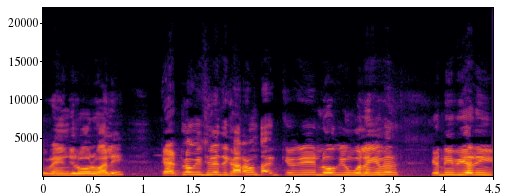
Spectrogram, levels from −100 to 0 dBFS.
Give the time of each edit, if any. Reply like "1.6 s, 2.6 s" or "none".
none

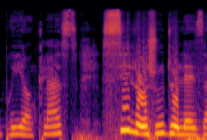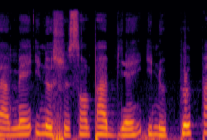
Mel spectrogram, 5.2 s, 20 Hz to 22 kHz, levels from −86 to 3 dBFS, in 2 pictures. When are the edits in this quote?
none

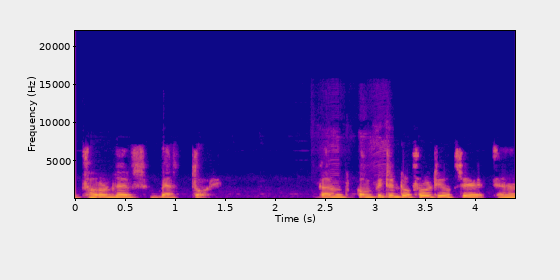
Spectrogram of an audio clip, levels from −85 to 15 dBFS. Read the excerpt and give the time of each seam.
none

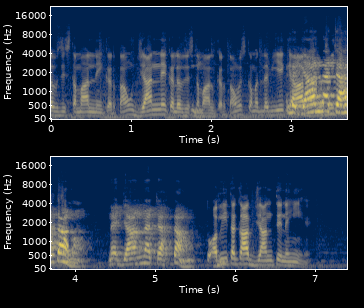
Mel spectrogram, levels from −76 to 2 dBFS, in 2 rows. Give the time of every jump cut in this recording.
none

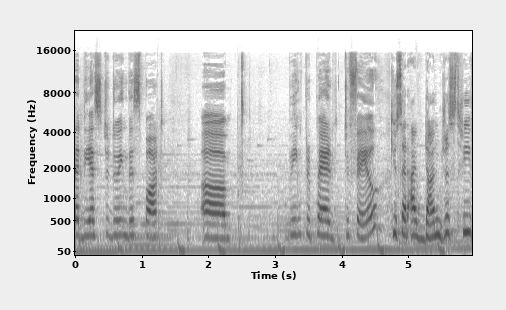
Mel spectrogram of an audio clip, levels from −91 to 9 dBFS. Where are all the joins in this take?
4.7 s

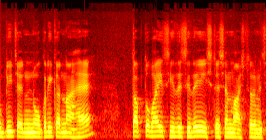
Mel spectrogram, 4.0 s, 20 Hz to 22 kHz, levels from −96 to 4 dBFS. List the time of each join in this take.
none

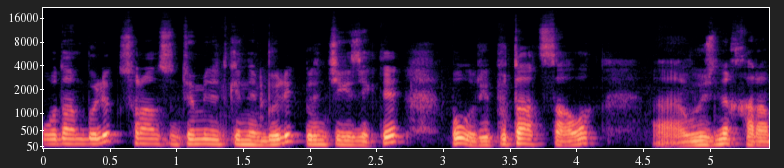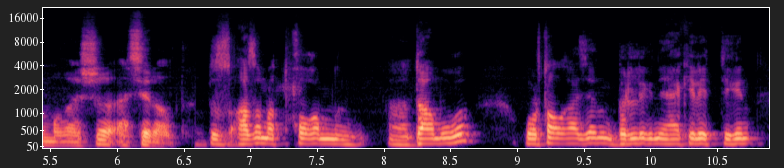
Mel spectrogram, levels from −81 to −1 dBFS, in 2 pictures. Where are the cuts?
6.5 s

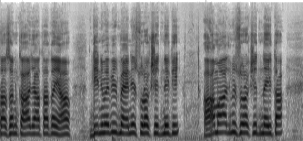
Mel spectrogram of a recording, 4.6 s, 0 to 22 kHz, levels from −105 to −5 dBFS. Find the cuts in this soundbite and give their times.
none

